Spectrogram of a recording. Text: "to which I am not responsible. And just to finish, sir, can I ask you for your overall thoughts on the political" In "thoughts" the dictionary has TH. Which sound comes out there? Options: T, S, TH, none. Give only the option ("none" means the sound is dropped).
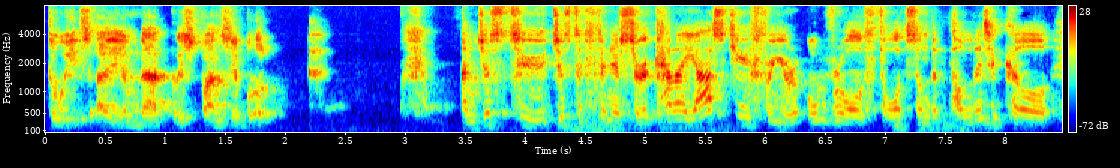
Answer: TH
